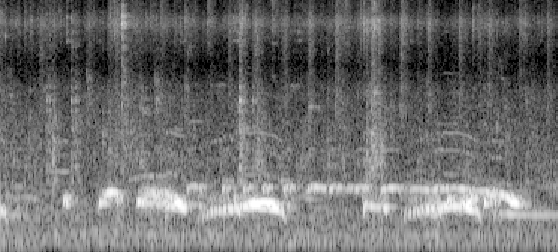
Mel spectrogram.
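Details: A Barbary dove, used as a lure for zebra doves, gives low warbling coos that build and overlap. The calls swell in loudness midway and again toward the end.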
